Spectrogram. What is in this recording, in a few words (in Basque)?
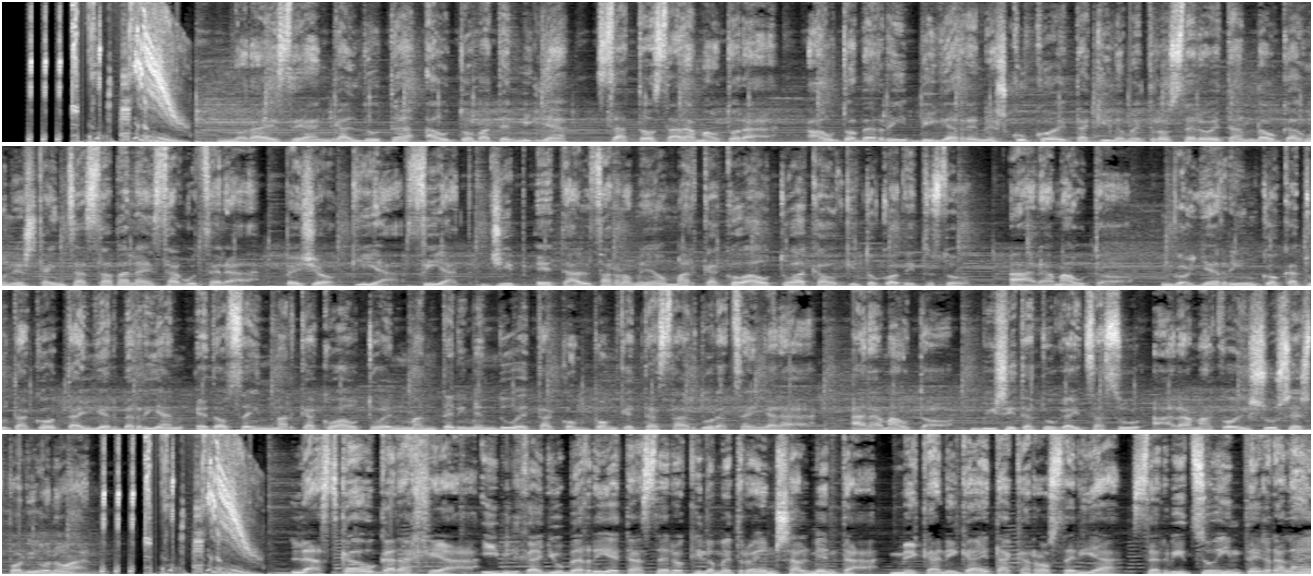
todojingles eusk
